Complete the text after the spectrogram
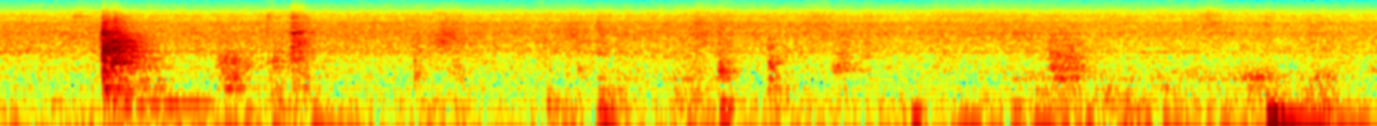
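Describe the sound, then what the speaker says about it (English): Blue Stilton and port sauce being stirred in a hot pan, a steady sizzling hiss with a few sharp scrapes and clicks of the spoon against the pan, close and continuous with no talking. "He stirred it up."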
